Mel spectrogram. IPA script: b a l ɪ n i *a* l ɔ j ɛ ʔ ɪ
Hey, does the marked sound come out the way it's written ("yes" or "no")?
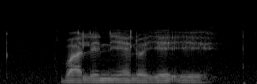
no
